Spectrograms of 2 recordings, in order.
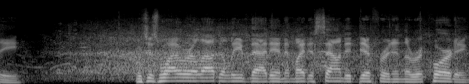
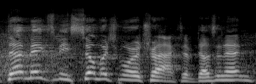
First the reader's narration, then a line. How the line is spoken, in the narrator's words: They laugh nervously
